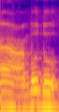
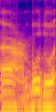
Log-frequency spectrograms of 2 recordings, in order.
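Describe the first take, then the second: No difference in how they are said.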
